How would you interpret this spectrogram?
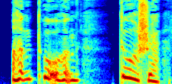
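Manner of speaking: high anxious calling of a name; worried calling out. A narrator's reading. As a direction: call him, frightened. Woman calls to fallen man.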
